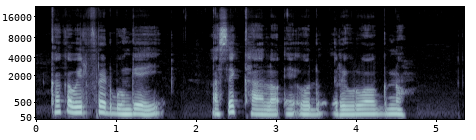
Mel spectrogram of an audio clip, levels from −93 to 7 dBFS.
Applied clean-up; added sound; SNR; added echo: none; none; none; none.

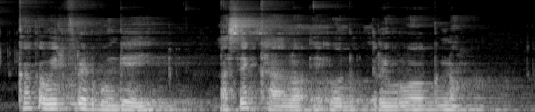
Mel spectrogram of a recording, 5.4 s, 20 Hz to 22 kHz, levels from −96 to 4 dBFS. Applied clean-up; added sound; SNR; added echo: none; none; none; reverberation time 1.3 s.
